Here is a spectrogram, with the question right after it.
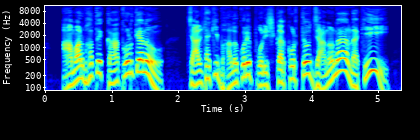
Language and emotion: Bengali, angry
